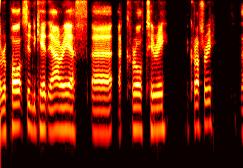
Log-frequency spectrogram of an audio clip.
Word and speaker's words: Akrotiri: Reports indicate the RAF uh Akrotiri Akrotiri. Is that how you say it, Jay? Akrotiri.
